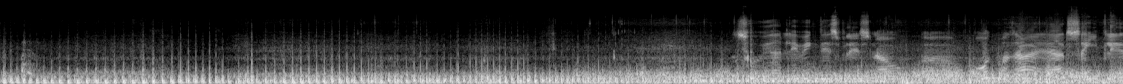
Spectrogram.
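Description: A motorcycle engine thrums steadily close by as it rides along.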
